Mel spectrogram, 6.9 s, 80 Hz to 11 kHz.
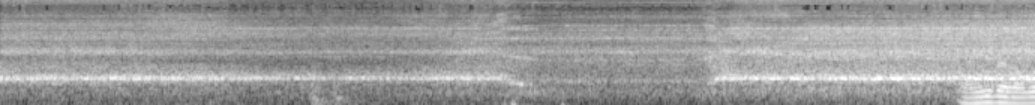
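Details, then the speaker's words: Promaxx cylinder head, engine turned by hand, test springs fitted, cylinder pressurized with shop air: steady loud hiss through the intake port from an intake valve that isn't sealing; 3–4 other cylinders leak too, head going to machine shop. "coming out of the intake. That should not be happening. And I went down the line. I did 3 or 4 of the other ones, and they all do the same thing."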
